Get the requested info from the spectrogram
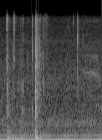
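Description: A few computer keyboard key presses: a light tap, then a sharper keystroke about two-thirds of a second in, and a faint one later.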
